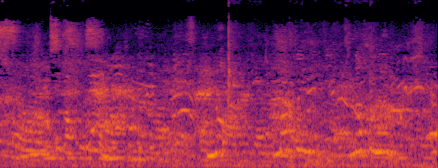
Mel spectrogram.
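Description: Background chatter: several voices talking over one another, none clear enough to make out.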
